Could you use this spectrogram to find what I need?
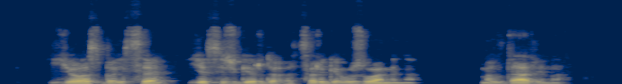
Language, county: Lithuanian, Vilnius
